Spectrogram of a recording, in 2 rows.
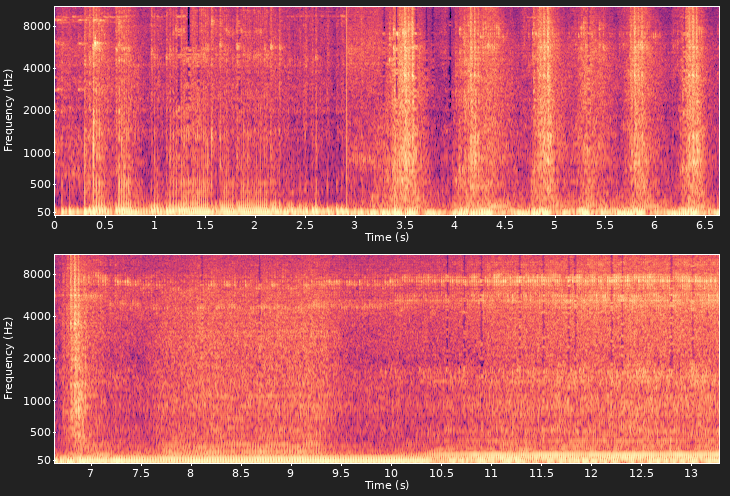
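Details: Mk1 VW Rabbit 1.7L during catalytic-converter delete work: cranks and catches with a few rattles, then settles into a steady, even low idle; the engine sounds healthy.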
